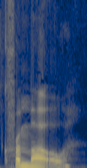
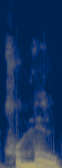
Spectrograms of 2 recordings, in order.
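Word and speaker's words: crémeux: Pronounced Cremeau. – Is it Cremeau? – It's French. – Golden coffee Cremeau. – I think EUX is pronounced O. – Oh, so golden coffee Cremeau.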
